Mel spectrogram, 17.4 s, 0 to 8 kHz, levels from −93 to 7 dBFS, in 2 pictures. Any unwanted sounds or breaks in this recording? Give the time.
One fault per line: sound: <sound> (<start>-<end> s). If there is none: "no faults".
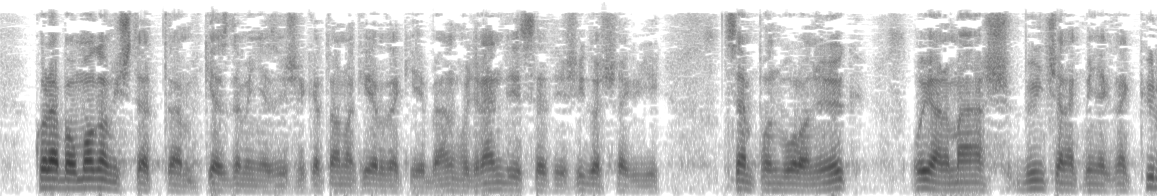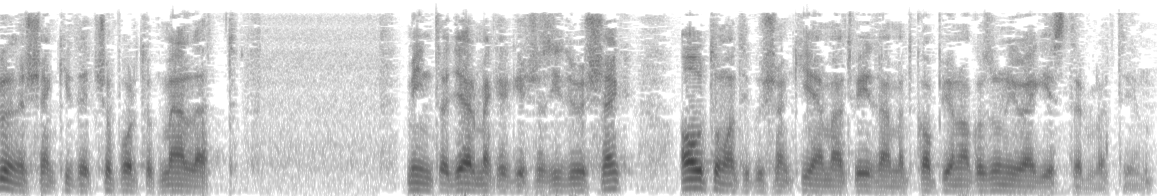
no faults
